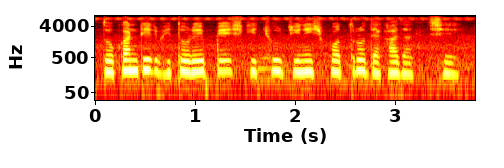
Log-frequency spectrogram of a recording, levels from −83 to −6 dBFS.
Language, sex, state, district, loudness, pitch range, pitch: Bengali, female, West Bengal, Alipurduar, -17 LUFS, 190-210 Hz, 200 Hz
